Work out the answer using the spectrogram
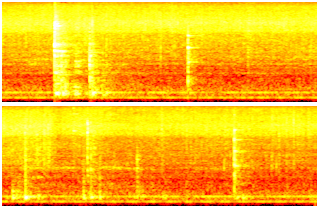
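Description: Peas and carrots sizzling in hot oil in an Instant Pot's stainless steel inner pot on sauté, a steady hiss. A nylon spoon scrapes through them and knocks against the pot and a glass bowl several times as they are scooped out.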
